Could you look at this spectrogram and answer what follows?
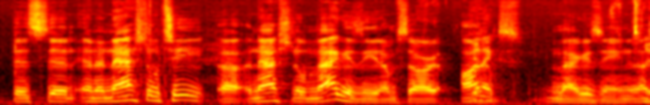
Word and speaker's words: Onyx: Now, there's a good chance that Eric might see a story that's in a national magazine, Onyx magazine. Did I say it correctly? Onyx, yes.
